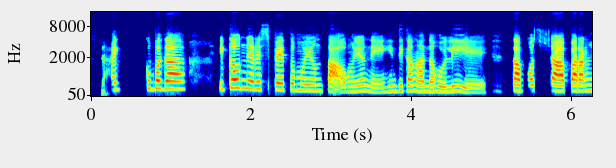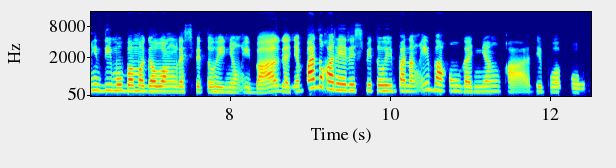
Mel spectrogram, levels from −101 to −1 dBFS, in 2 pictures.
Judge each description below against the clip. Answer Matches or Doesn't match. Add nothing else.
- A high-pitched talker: Matches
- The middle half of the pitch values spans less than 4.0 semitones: Matches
